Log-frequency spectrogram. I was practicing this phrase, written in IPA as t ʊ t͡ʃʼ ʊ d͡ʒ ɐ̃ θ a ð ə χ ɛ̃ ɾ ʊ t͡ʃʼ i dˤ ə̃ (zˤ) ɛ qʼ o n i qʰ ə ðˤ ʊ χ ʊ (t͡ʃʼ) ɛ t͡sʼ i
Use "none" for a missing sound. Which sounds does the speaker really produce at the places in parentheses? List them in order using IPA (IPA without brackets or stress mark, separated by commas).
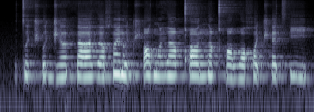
ð, t͡ʃʼ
